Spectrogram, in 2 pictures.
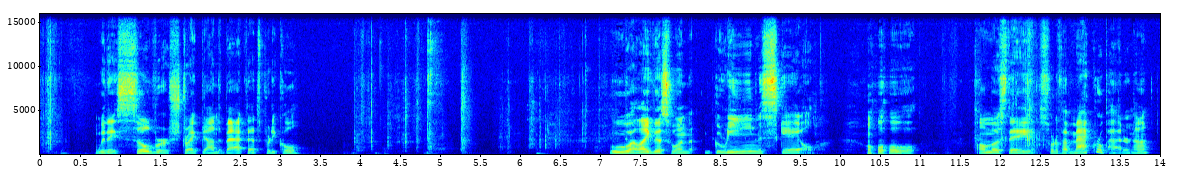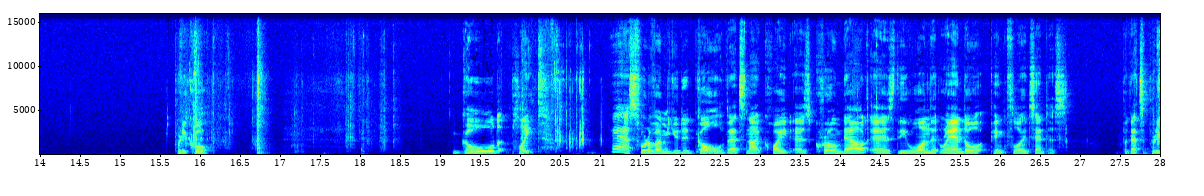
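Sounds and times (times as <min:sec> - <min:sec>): plastic blister packs clicking and crinkling: 0:00.0 - 0:00.4, 0:03.9 - 0:07.2, 0:11.7 - 0:12.6, 0:20.1 - 0:21.2
cardboard and plastic rustling: 0:00.0 - 0:00.6, 0:03.8 - 0:07.4, 0:11.4 - 0:12.7, 0:15.7 - 0:18.6, 0:20.0 - 0:21.1, 0:27.7 - 0:28.0.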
